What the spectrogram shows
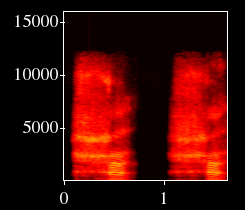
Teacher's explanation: Ha, by your Adam's apple, right behind your Adam's apple. So kind of like your Adam's apple is kind of like constricting the sound.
